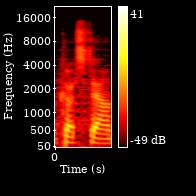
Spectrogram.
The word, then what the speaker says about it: Kutztown: University of Pittsburgh at Kutztown or Cutstown, depending on where you're from and how you pronounce it.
